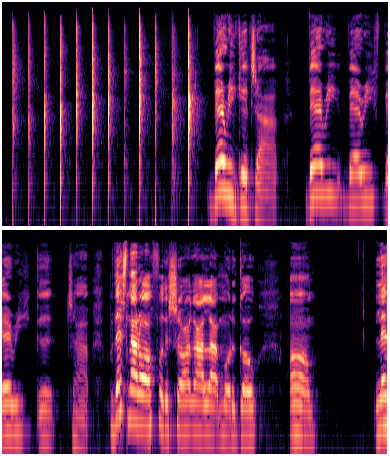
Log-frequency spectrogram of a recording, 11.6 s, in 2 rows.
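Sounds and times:
hand clapping: 0:00.0 - 0:03.1
speech: 0:03.2 - 0:10.6, 0:11.4 - 0:11.5.

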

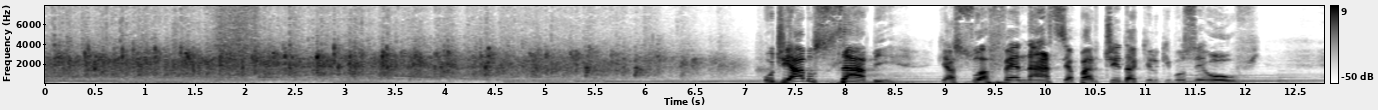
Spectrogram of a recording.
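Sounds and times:
crowd applause: 0:00.0 - 0:07.4
speech: 0:07.2 - 0:12.2.

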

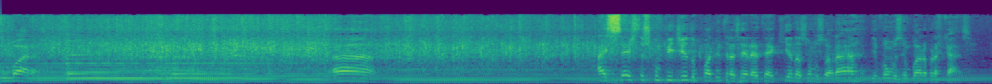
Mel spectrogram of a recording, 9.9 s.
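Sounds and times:
audience applauding: 0:00.0 - 0:07.4
speech: 0:00.1 - 0:01.0, 0:03.3 - 0:04.3, 0:06.0 - 0:09.9.

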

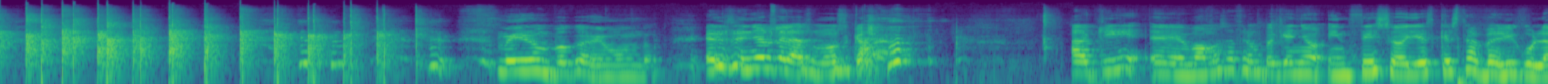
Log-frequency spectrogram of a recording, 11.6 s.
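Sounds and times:
hands clapping: 0:00.0 - 0:03.3
laughter: 0:02.0 - 0:03.8, 0:06.4 - 0:07.2
speech: 0:03.7 - 0:06.9, 0:08.0 - 0:11.5.

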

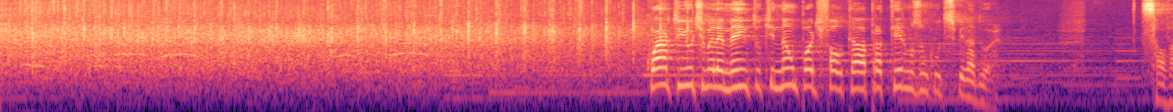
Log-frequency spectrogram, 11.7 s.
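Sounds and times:
congregation applauding during a church service: 0:00.0 - 0:07.8
speech: 0:06.5 - 0:10.1, 0:11.4 - 0:11.7.

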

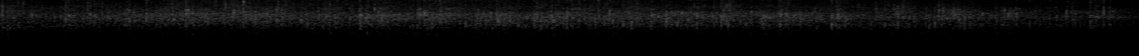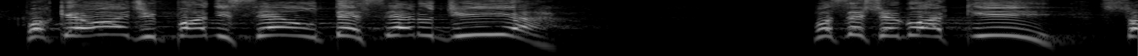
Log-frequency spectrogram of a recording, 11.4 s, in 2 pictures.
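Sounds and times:
audience applauding: 0:00.0 - 0:05.9
speech: 0:05.8 - 0:08.5, 0:09.8 - 0:11.3.

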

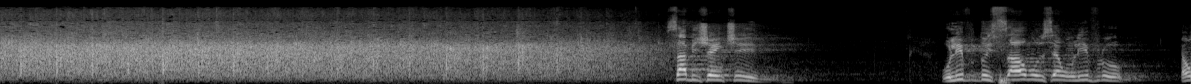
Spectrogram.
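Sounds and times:
audience applauding: 0:00.0 - 0:06.8
speech: 0:06.8 - 0:07.8, 0:09.4 - 0:11.8.

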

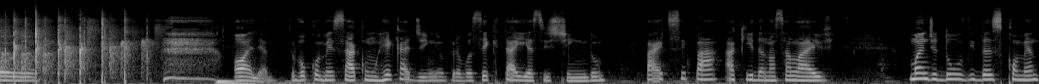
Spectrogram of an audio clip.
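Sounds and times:
audience round of applause: 0:00.0 - 0:01.7
speech: 0:02.3 - 0:08.4, 0:09.1 - 0:10.3.

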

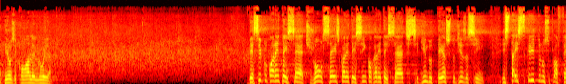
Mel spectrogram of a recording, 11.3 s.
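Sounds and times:
audience clapping: 0:00.0 - 0:05.9
speech: 0:00.1 - 0:01.2, 0:05.0 - 0:11.3.

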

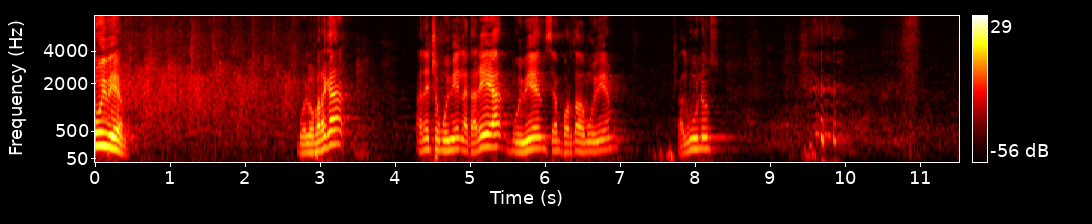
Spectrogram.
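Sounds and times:
speech: 0:00.0 - 0:00.5, 0:02.7 - 0:03.4, 0:04.3 - 0:07.0, 0:07.8 - 0:08.4
audience applause: 0:00.0 - 0:03.1
laughter: 0:08.8 - 0:10.9.

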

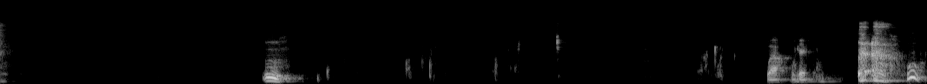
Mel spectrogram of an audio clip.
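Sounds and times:
speech: 0:02.6 - 0:03.0, 0:07.7 - 0:09.2
person sipping cold water: 0:02.8 - 0:07.6.

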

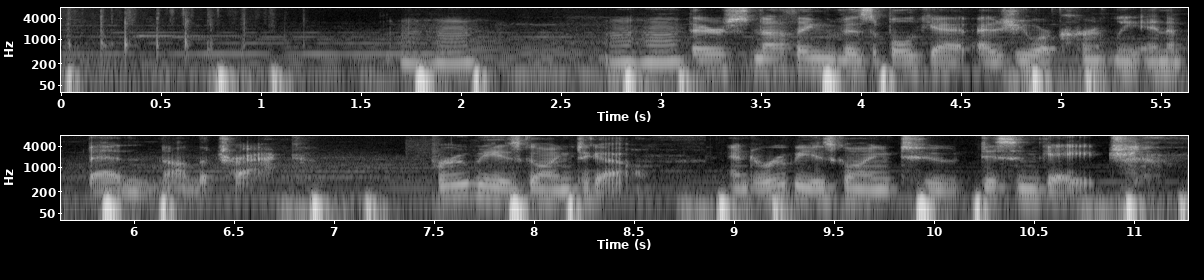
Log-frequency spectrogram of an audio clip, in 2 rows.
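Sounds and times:
horse's hooves galloping: 0:00.0 - 0:01.2
speech: 0:02.9 - 0:11.2.

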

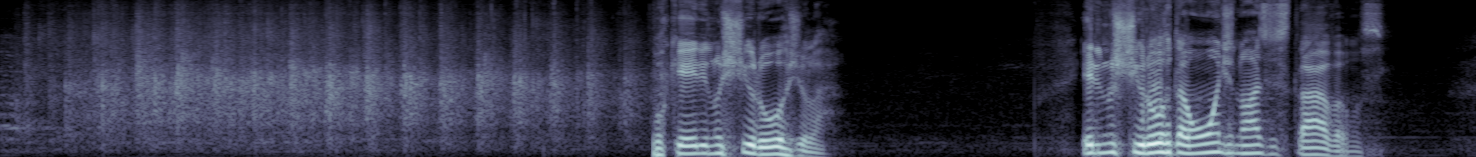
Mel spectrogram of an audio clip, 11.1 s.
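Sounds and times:
audience applause: 0:00.0 - 0:05.0
speech: 0:04.9 - 0:06.3, 0:08.1 - 0:10.4.

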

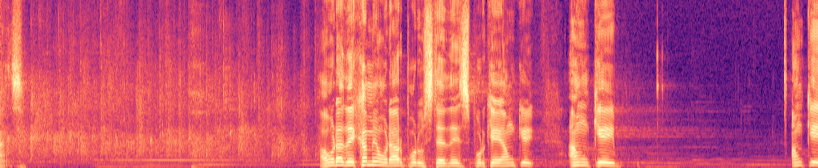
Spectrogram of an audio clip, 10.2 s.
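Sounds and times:
speech: 0:00.0 - 0:00.4, 0:04.0 - 0:07.8, 0:09.9 - 0:10.2
audience applauding: 0:00.0 - 0:04.6.

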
